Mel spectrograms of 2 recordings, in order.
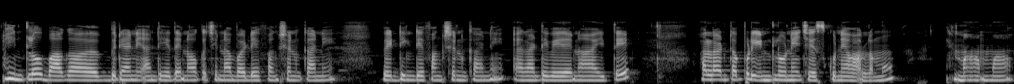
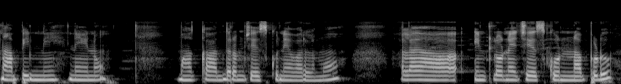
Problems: none marked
